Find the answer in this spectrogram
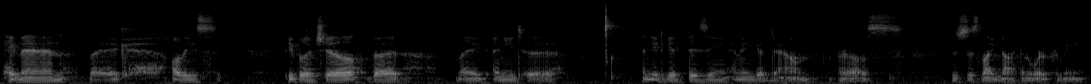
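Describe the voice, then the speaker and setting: A man's voice: lowish voice, completely flat delivery, unhurried, vocal fry, fairly bright tone. A man putting on a casual, tipsy Californian friend who rambles through comedic stories in a slangy, filler-heavy way. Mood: whiny, slangy. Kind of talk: comedic storytelling. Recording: roomy echo, faint background noise.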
